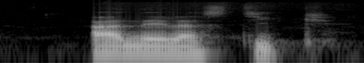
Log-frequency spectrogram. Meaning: inelastic
- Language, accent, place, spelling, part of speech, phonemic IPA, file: French, France, Lyon, anélastique, adjective, /a.ne.las.tik/, LL-Q150 (fra)-anélastique.wav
